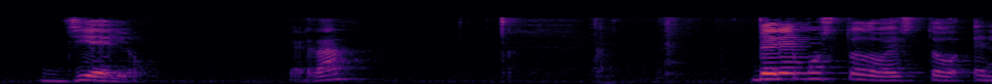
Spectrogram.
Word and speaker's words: hielo: Originalmente el sonido inicial sería una I, pero porque está al principio de palabra y está la E ahí, al final lo pronunciamos más como Y, hielo, ¿verdad?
